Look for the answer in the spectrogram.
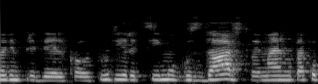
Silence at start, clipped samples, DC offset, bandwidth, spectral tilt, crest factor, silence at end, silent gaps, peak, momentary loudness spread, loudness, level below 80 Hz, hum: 0 s; under 0.1%; under 0.1%; 9.4 kHz; -6 dB/octave; 18 dB; 0 s; none; -6 dBFS; 9 LU; -24 LUFS; -72 dBFS; none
